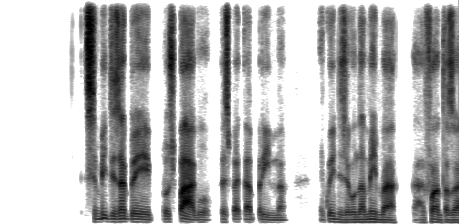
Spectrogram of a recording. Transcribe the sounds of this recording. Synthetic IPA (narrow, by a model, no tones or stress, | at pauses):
sibid̪is̬ɛmp̬ɾɪpɾuspaːɣurispɛt̪ːapːɾiːma | ɛkwind̪is̬ɛɣund̪amimːa | fant̪aza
